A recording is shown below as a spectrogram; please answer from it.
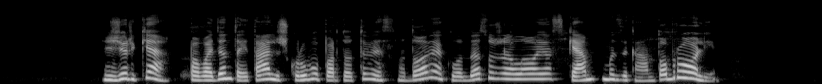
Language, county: Lithuanian, Kaunas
